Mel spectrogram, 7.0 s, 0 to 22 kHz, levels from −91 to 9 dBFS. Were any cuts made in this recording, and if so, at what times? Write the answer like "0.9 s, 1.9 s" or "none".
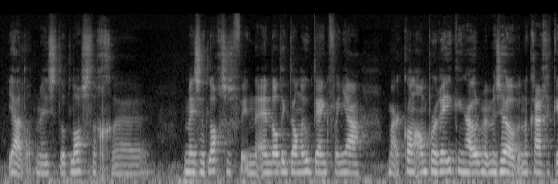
none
